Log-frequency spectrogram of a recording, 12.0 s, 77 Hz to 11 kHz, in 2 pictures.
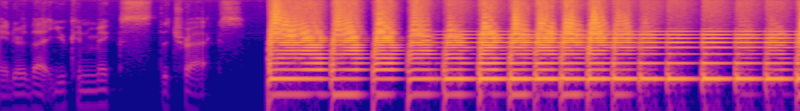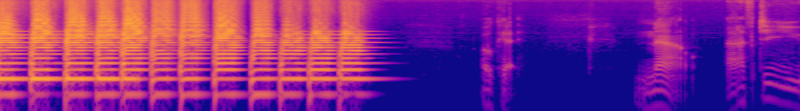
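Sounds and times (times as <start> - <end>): repeated synth piano note: 2.0 - 8.9.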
